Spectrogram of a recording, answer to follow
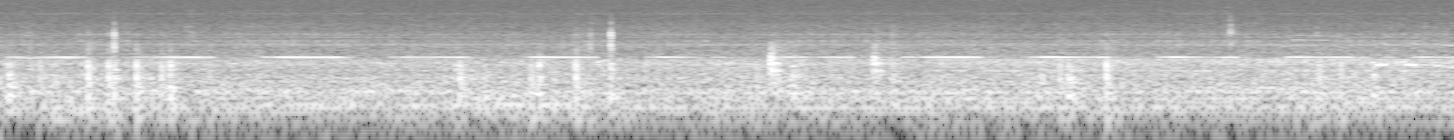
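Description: Faint reversing alarm on construction machinery, a single steady-pitched beep repeating about once a second, with scattered short knocks from the building work.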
